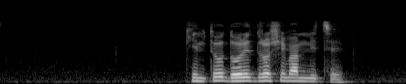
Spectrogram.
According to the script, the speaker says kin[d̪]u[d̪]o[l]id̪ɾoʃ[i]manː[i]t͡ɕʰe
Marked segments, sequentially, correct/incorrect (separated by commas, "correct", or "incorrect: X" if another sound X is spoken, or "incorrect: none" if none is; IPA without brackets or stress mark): incorrect: t̪, correct, incorrect: ɾ, correct, correct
